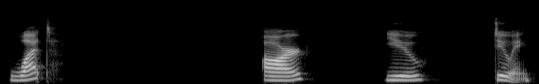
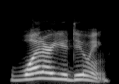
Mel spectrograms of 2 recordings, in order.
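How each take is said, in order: First: Each word is said fully and separately. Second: The words blend together with reduced sounds. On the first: "these words" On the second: "But when English speakers say it, they'll say"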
